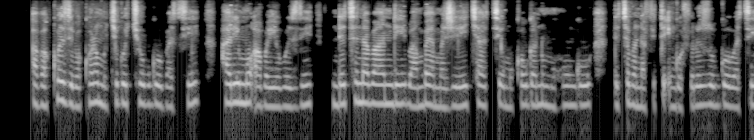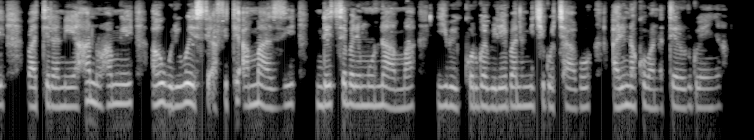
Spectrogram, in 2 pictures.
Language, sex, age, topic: Kinyarwanda, female, 18-24, government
